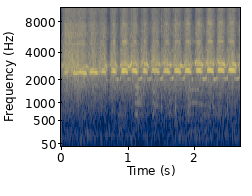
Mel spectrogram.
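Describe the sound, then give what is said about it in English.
A tea kettle filled with water whistles steadily on the burner, one sustained high-pitched tone with a breathy, fluttering hiss pulsing over it, unbroken from start to finish. “All right, when it starts to whistle, is that sound water? Is it water? No, it's just the whistle, right?”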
